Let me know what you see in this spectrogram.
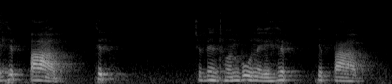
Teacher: the t will turn into a glottal stop plus probably the consonant will also assimilate so hit bob the t becomes a glottal stop that itself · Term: assimilation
